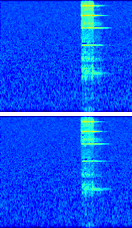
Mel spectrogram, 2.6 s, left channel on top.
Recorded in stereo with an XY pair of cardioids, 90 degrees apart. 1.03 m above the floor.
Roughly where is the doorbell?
Ahead left.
